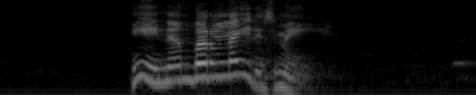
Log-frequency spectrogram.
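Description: An older man speaks with feeling into a microphone, in a drawn-out, sung-like phrase.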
